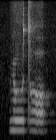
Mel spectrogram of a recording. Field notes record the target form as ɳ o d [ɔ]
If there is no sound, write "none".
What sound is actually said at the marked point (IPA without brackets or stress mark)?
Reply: ɔ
